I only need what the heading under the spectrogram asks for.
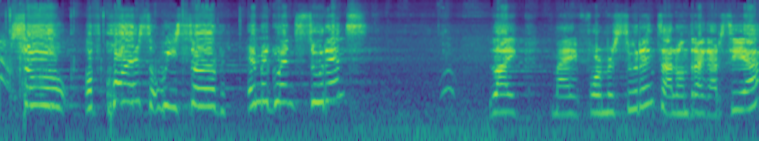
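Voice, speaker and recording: Noticeable background noise sits behind a woman with an extremely high pitch. She speaks at a very slow pace with long, frequent pauses and very even loudness. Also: lively intonation. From Mexico, raised in Milwaukee from childhood. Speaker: bilingual teacher, rally speaker. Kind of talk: rally speech. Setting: outdoor rally in a park. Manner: impassioned.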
